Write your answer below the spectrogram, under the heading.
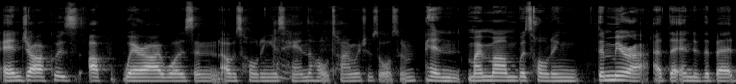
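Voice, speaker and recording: A woman speaks in an Australian accent at a fairly low pitch. She talks fairly quickly with hardly any pauses. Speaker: new mother vlogger. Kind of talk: casual chat. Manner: animated.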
